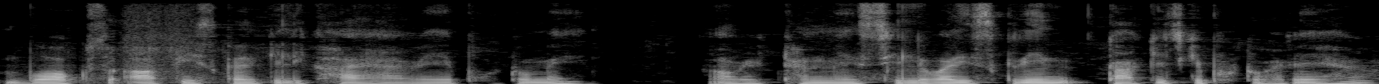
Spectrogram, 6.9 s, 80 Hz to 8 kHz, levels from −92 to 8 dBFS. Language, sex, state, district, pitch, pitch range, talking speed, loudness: Chhattisgarhi, male, Chhattisgarh, Rajnandgaon, 130 Hz, 125-130 Hz, 175 wpm, -25 LUFS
